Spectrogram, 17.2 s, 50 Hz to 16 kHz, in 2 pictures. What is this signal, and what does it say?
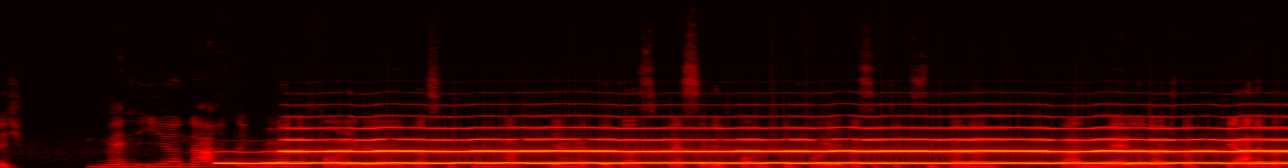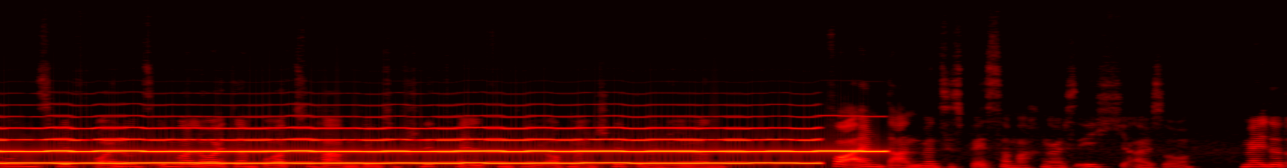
FT8 (several signals at once), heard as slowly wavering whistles, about 6.25 baud.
